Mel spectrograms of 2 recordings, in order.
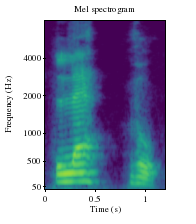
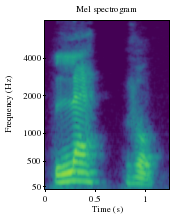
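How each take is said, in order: First: The second syllable is weak and unstressed. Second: The same.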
